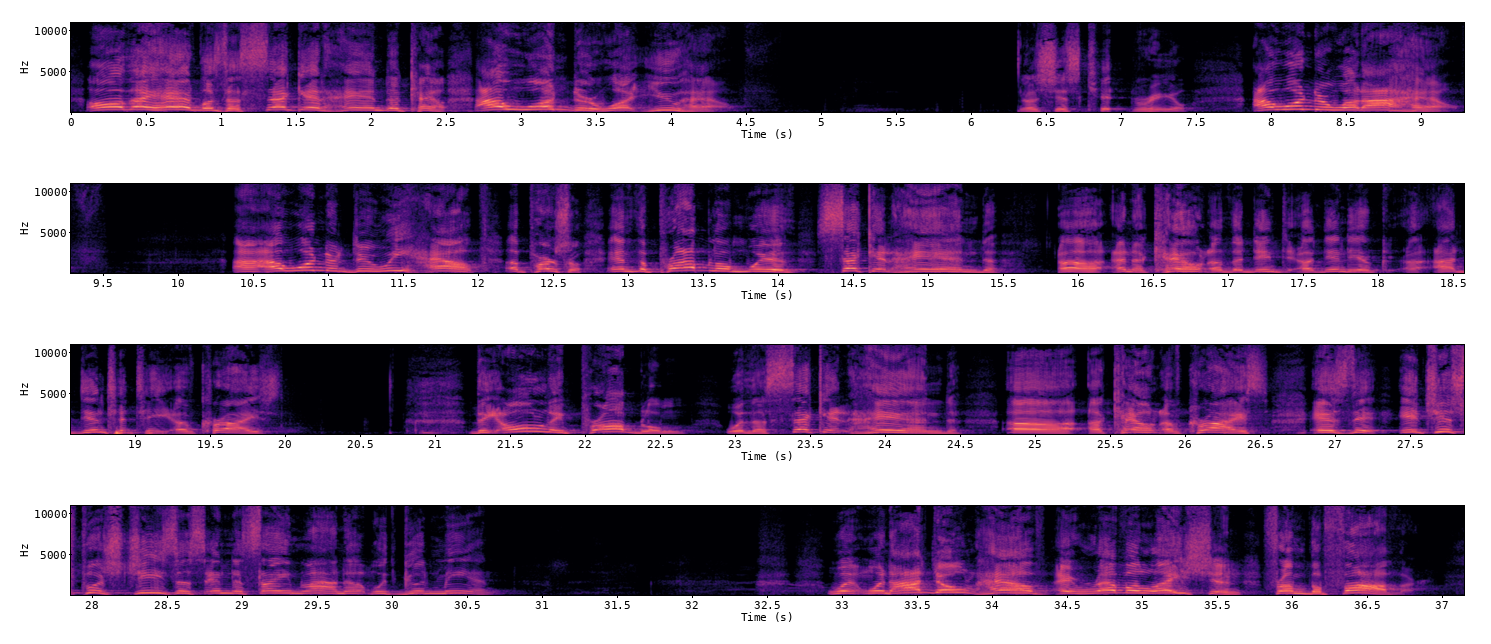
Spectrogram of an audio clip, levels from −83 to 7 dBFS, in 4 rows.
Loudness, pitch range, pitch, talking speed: -23 LUFS, 220-295 Hz, 260 Hz, 120 wpm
